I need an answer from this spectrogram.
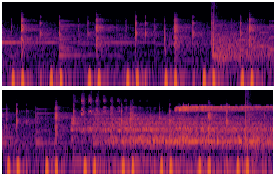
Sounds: music, dubstep

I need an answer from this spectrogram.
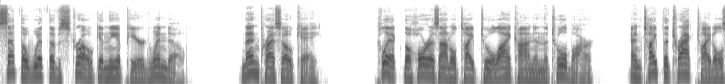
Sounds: speech, speech synthesizer

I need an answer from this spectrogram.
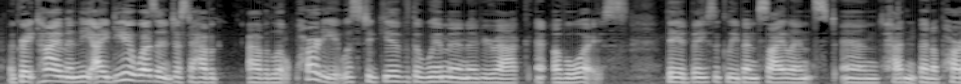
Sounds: speech, woman speaking

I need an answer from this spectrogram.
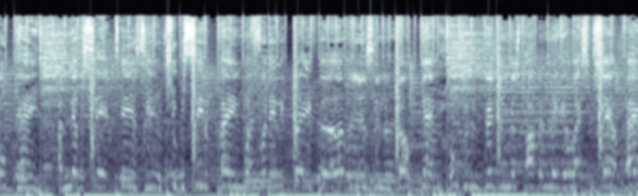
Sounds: music

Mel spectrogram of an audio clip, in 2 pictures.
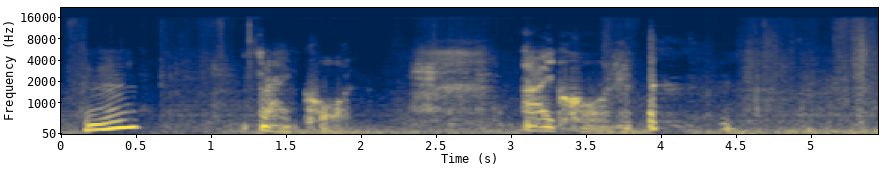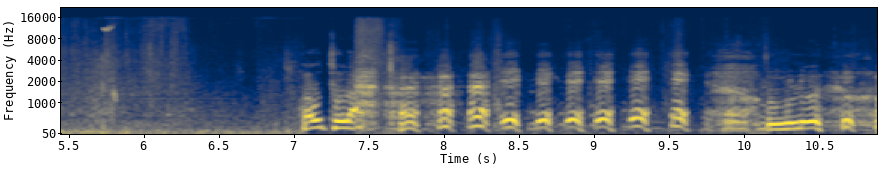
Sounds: otter growling

